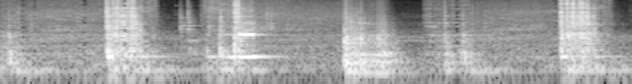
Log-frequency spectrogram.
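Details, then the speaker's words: Wide-format printer feeding a roll with the glossy paper type wrongly selected: irregular bursts of harsh mechanical grinding and clatter between quiet gaps, with poor print quality; it printed fine once the correct paper setting was chosen. "then it was making this ungodly sound and the print quality was definitely not very good"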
